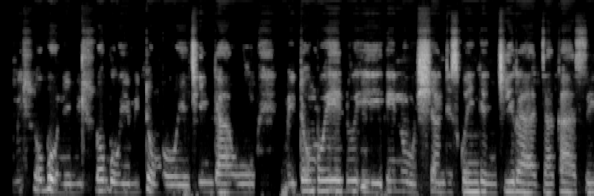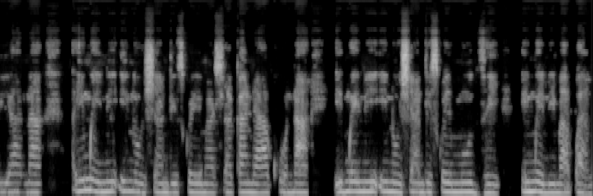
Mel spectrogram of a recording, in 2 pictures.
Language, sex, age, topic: Ndau, female, 36-49, health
